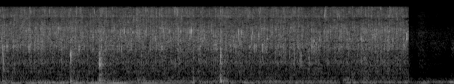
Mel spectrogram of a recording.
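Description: Food fries in a pan in a Jamaican home kitchen with a steady, dense sizzle and occasional soft clicks of stirring, then cuts off abruptly near the end.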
